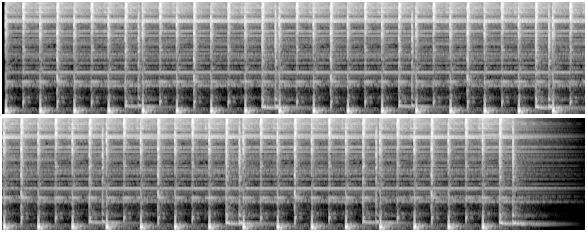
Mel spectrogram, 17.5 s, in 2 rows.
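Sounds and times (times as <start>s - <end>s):
jazz music: 0.1s - 16.7s.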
